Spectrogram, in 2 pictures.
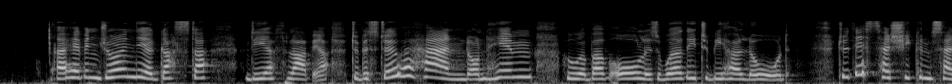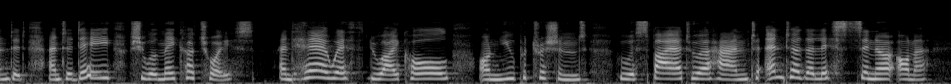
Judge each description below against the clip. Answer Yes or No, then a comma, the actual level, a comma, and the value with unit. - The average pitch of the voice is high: Yes, very high, 260 Hz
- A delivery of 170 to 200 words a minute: Yes, average, 175 wpm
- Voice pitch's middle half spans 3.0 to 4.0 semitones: Yes, average, 3.5 semitones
